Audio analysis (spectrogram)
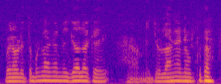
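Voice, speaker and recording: A man's voice: mid-range voice, steady tone, rapid-fire, creaky, darkish tone, a little hiss or hum. A man hosting a radio drama program, giving a casual, jokey introduction to listeners.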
